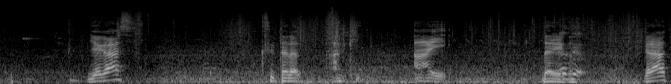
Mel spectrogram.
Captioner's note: speaking in Spanish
